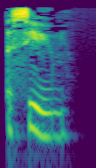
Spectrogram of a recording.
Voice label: "assume", gb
